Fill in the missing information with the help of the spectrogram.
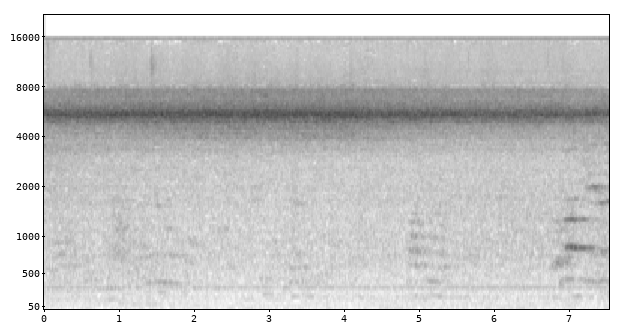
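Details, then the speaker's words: Tinnitus sound-therapy noise from hearing-aid fitting software, demonstrated in a lecture, starting from the noise the software chose and then changing in pitch and level. "si parte dal rumore che il software stabilisce gli piace mette la puntina da disegno per ricordarsi sentite come cambia il rumore"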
